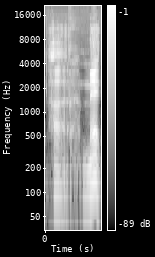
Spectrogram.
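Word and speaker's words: Kmet: Cole I believe in I don't know if it's Matt Cole man in the K is silent from Notre Dame good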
